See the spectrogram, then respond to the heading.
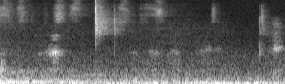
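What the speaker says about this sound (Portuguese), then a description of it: "Eu vou até escrever aqui, ó." Writing on a board during a lesson on lactic fermentation, heard as faint, scratchy, short strokes in irregular bursts against a quiet room.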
